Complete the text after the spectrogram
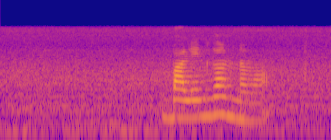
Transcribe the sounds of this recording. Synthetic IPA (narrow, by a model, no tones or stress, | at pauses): balenɡanːama̰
